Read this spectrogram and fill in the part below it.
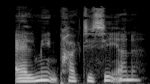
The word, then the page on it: almenpraktiserende: [ ˈalˌmeˀnpʁɑgtiˌseˀʌne ]; [ ˈalˌmeːn- ]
